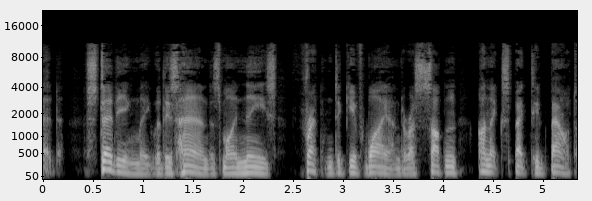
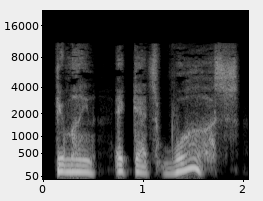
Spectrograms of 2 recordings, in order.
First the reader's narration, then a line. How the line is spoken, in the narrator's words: I asked hoarsely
